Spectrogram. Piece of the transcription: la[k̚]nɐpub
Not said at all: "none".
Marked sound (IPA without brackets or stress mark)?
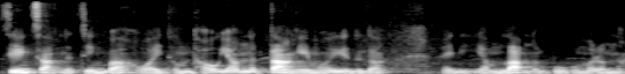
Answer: p̚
